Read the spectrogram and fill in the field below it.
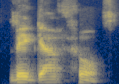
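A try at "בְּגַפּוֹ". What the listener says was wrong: It sounds like you're still making an F sound, are you? Begapo. It is a doubling dagesh. We know it's a doubling dagesh because there's a vowel before it. It's because the root, I guess it's because the root is gimel pei pei.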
